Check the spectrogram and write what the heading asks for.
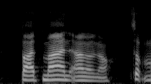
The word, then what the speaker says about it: Batman: So, it's actually pronounced botman. Botman. Like botman. Like he's a man who's a robot. Man. So like a as in father, father.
